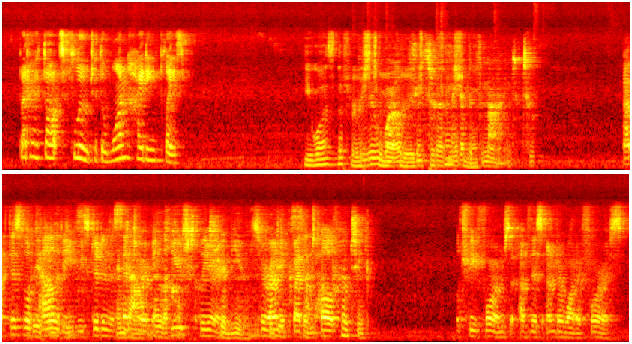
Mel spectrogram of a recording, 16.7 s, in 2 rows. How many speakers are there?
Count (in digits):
4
